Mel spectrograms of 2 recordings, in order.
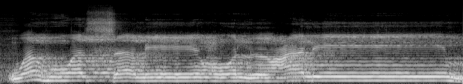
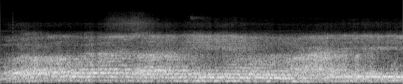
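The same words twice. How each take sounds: The two takes are said the same way.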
